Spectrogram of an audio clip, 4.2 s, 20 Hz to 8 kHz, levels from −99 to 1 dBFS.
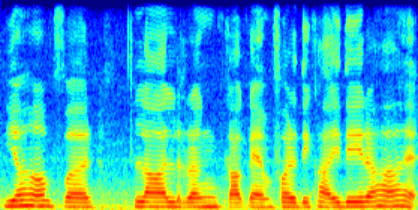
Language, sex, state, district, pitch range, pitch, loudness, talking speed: Hindi, female, Haryana, Charkhi Dadri, 170-185 Hz, 175 Hz, -14 LUFS, 145 wpm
